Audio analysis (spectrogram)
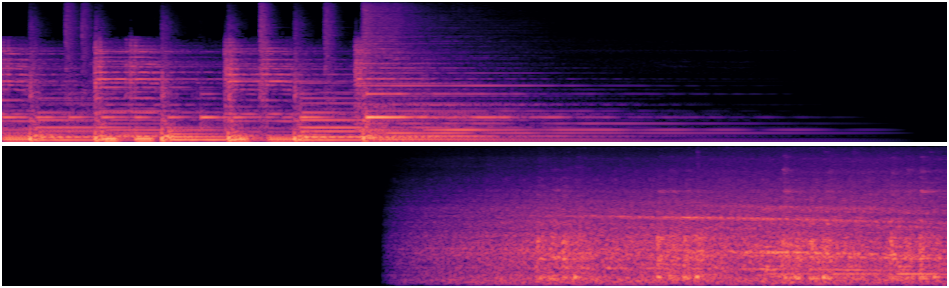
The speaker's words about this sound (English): When the Gold Line train arrives at the Highland Park station between downtown LA and Pasadena, passengers get off in a rapidly gentrifying part of Los Angeles.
